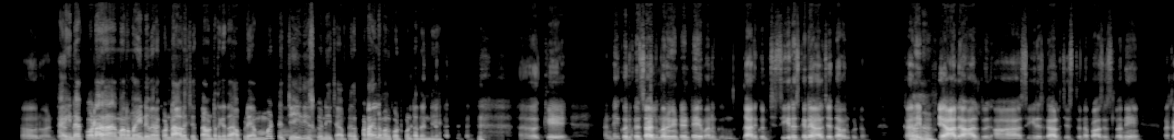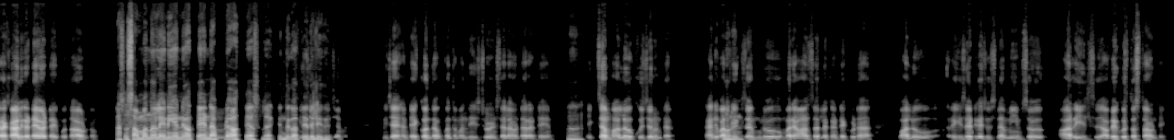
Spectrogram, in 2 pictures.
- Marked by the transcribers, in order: in English: "మైండ్"; chuckle; other background noise; tapping; in English: "సీరియస్‍గానే"; chuckle; in English: "సీరియస్‍గా"; in English: "ప్రాసెస్‍లోనే"; in English: "డైవర్ట్"; in English: "స్టూడెంట్స్"; in English: "ఎగ్సామ్ హాల్‍లో"; in English: "రీసెంట్‍గా"; in English: "రీల్స్"
- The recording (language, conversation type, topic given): Telugu, podcast, ఆలోచనలు వేగంగా పరుగెత్తుతున్నప్పుడు వాటిని ఎలా నెమ్మదింపచేయాలి?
